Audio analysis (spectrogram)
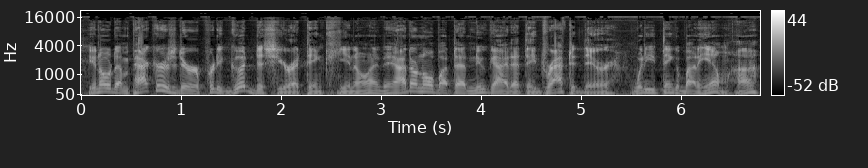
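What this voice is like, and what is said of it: Wisconsin / Canadian accent. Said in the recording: “we love doing our Canadian accents... I can do their accent because it's the same as Wisconsin... that's my Wisconsin thing. It's very Canadian-like.”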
